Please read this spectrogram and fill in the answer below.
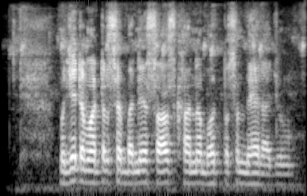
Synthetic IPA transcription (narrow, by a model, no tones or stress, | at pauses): mʊ̃ɦɪ̃ɲd͡ʑeʈɐmaːʈəɾsẽbɐnẽsaːskʰaːnãbɐɦʊt̪̚pɐsə̃nd̪ɦɛ̃ɾaːd͡ʑũː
